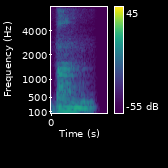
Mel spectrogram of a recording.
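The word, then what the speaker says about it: balmy: word बामी ठीक है य भी एल साइलेंट है बामी ठीक है बामी एक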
